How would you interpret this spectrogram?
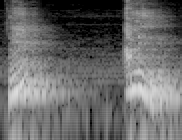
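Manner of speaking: usual speaking voice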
